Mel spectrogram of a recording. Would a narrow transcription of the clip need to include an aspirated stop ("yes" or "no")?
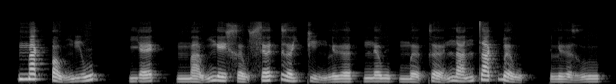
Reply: no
